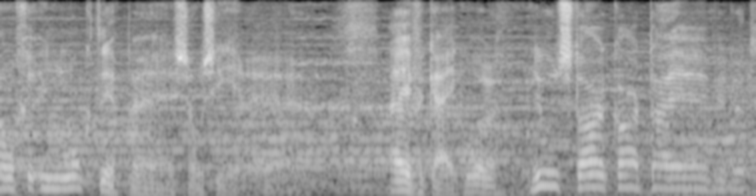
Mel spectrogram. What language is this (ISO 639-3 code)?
nld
